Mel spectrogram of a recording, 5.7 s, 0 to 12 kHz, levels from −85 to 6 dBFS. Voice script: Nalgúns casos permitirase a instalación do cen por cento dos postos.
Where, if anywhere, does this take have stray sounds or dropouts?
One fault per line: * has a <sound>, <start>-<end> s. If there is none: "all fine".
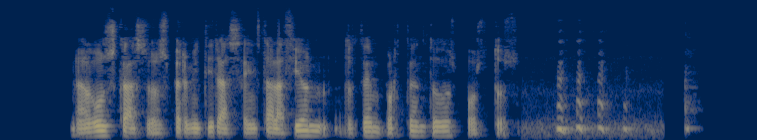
* has a laugh, 4.2-4.9 s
